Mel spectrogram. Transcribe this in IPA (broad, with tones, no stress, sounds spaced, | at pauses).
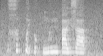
x ə˦˥ t̚ ɓ ə̰˧˨ j ɗ o˨˩ k̚ m ɨ˧ m ʔ a˨˦ j z a˨˩ t̚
